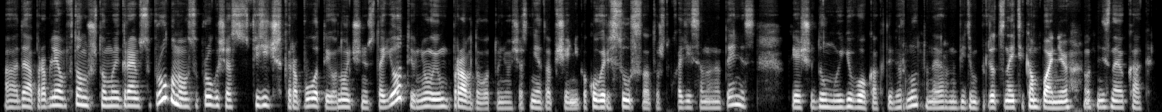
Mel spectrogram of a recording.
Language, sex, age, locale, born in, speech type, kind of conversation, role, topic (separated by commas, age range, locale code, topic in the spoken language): Russian, female, 35-39, ru-RU, Russia, conversation, advice, user, Почему я постоянно откладываю занятия спортом и как мне начать заниматься регулярно?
